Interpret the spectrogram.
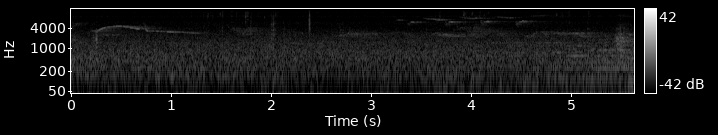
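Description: Faint outdoor ambience with a bird calling: one call that rises and then slides slowly down in pitch, then a few faint high chirps.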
